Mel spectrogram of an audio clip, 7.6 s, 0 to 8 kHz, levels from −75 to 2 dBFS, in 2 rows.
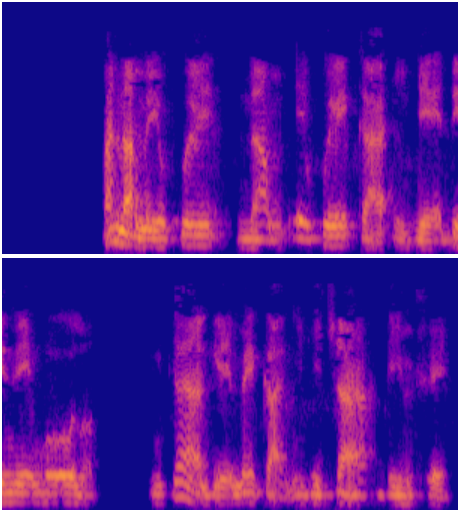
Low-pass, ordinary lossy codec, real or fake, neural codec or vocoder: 7.2 kHz; MP3, 24 kbps; fake; codec, 24 kHz, 1.5 kbps, HILCodec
